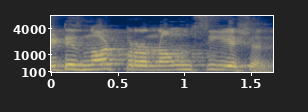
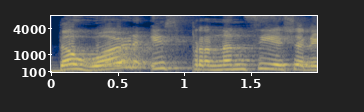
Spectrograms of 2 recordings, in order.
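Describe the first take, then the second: First: Pronunciation drawn out as pro-noun-see-ay-shun; wrong NOUN vowel. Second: Pronunciation drawn out as pro-nun-see-ay-shun; correct NUN vowel. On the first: Teacher rejecting the error, slow pronunciation with "noun". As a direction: slowly say "noun" inside pronunciation. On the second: Teacher giving students the word, slow pronunciation with "nun". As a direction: slowly say "nun" inside pronunciation. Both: Shown as a demonstration.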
